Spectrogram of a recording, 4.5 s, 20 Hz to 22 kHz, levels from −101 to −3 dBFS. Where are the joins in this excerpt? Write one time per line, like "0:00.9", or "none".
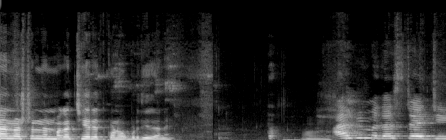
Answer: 0:02.0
